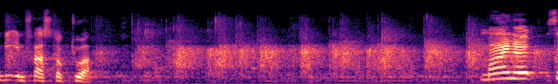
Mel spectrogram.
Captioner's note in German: Beifall Freie Demokraten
